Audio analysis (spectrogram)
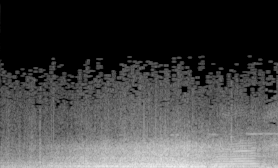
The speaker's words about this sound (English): Yeah, from the sound of the firing, the Jerry's are pounding that sector. So wherever they're pounding is wherever the war is.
